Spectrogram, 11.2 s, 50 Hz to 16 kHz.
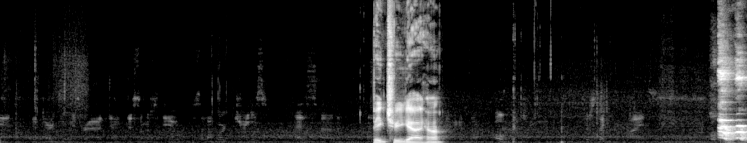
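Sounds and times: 
speech: 5.6s - 6.7s
dog barking excitedly: 10.8s - 11.2s
murmuring: 10.8s - 11.2s.

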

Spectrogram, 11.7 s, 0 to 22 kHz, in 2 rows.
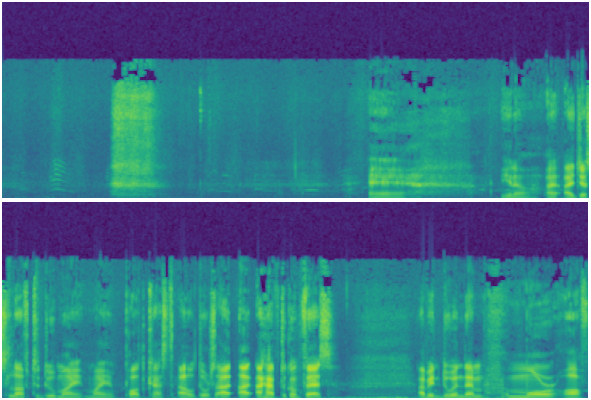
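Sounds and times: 
quiet outdoor ambience: 0.0s - 11.7s
seagulls squawking overhead: 2.0s - 5.4s
speech: 3.7s - 4.3s, 5.0s - 11.7s.

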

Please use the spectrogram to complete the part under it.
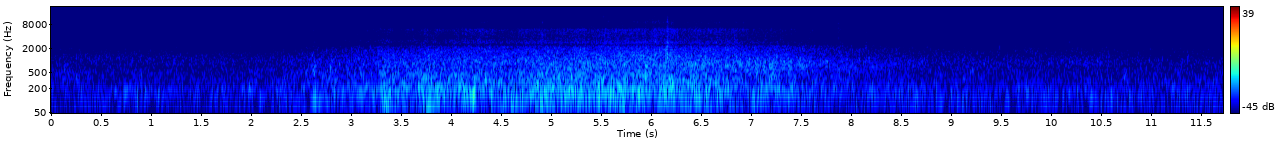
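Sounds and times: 
wind: 0.0s - 11.7s
ocean surf washing onto a shore: 2.5s - 9.3s.

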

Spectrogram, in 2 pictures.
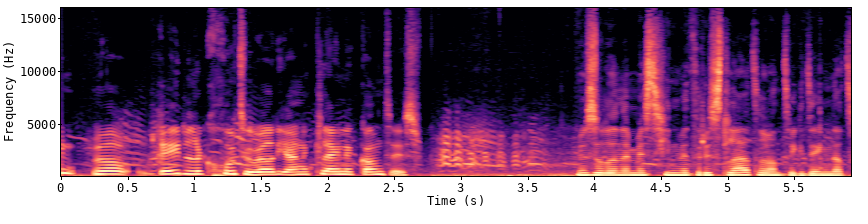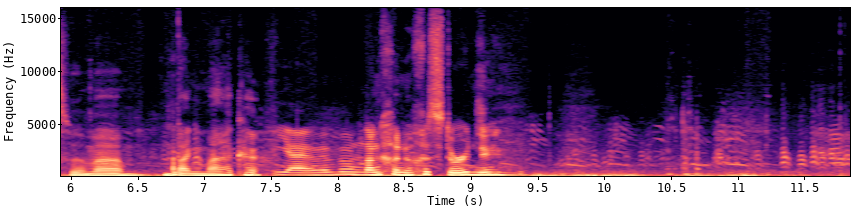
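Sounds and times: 
speech: 0.0s - 3.1s, 3.9s - 9.5s
stressed parent bird calling in harsh agitated honking cries: 0.0s - 8.6s, 9.2s - 11.8s.

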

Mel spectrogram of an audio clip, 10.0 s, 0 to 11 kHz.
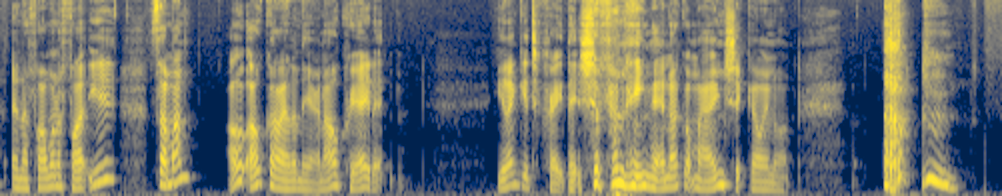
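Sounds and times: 
speech: 0.1s - 4.0s, 5.0s - 8.2s, 8.8s - 9.6s
person coughing harshly: 8.8s - 9.7s.

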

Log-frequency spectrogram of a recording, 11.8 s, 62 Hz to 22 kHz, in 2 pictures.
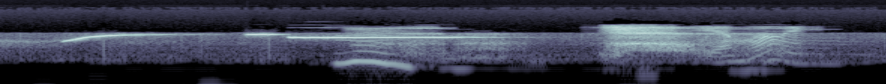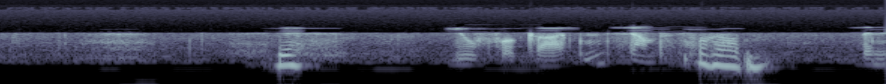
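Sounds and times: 
man whistling a signal: 0.4s - 3.4s
indistinct voices: 2.2s - 11.8s
speech: 7.8s - 8.1s, 9.3s - 11.8s.

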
